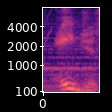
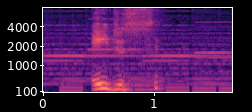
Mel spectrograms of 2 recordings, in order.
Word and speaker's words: Aegis: In Dota as well, you take the Aegis, you know, the Aegis. There are multiple pronunciations. Aegis is probably right, but Aegis just sounds better.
